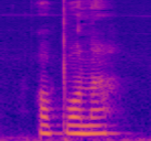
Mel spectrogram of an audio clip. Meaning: curtain
- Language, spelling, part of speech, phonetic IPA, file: Czech, opona, noun, [ˈopona], Cs-opona.ogg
